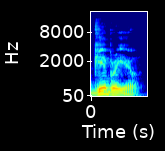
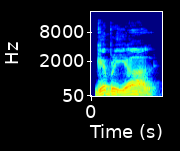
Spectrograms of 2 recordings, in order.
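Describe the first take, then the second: First: The last syllable is pronounced 'el'. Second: The last syllable is pronounced 'al'. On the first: This is the later changed form. The speaker calls it wrong. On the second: This is the ancient form. The speaker calls it right.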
